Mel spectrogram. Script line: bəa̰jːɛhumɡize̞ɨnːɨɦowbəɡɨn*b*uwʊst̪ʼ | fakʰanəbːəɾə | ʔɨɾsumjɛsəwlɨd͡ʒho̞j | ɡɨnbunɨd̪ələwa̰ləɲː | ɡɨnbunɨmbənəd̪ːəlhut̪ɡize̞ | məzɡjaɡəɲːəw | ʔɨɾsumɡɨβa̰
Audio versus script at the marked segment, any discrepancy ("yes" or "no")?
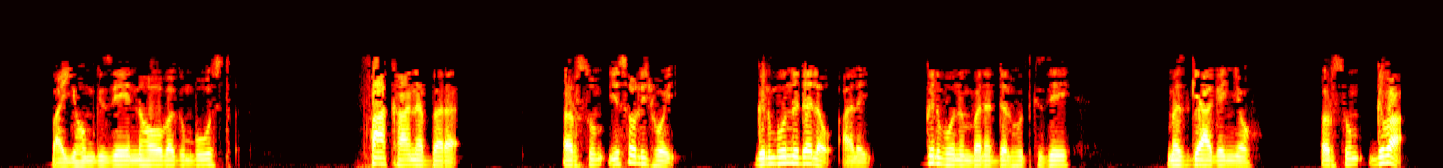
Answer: no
